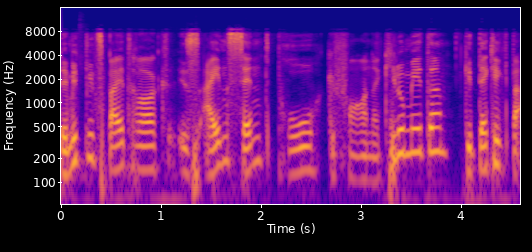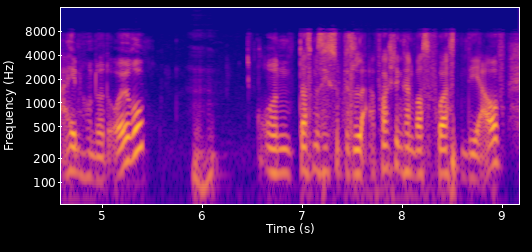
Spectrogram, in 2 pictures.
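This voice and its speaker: At a moderate pace, a man talks in a fairly high pitch that swings very widely. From Bavaria, Regensburg. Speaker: camper van traveller. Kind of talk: casual chat. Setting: in his motorhome. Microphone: good sound in motorhome.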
